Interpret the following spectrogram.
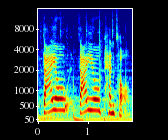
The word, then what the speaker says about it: thiopental: Hospira makes a drug, or used to make a drug, called sodium, I've been told I say it wrong, it's thiopental, okay?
